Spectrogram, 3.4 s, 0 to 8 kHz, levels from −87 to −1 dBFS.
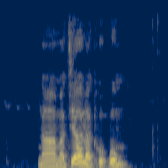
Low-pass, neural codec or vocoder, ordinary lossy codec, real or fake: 7.2 kHz; none; AAC, 48 kbps; real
